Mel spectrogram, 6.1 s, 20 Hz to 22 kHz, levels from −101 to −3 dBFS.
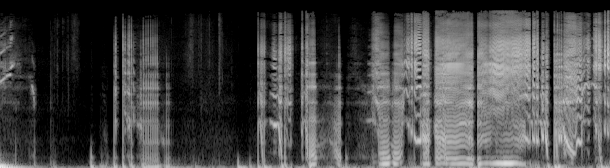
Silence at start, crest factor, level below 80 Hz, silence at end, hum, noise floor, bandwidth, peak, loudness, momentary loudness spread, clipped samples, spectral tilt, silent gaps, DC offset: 0 s; 20 dB; -34 dBFS; 0 s; none; -49 dBFS; 17 kHz; -6 dBFS; -23 LUFS; 20 LU; under 0.1%; -2 dB/octave; none; under 0.1%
